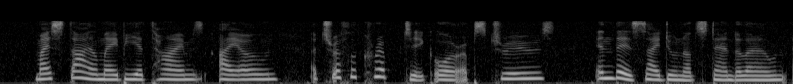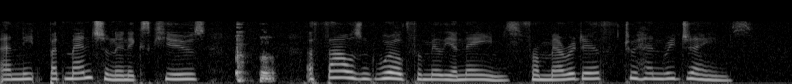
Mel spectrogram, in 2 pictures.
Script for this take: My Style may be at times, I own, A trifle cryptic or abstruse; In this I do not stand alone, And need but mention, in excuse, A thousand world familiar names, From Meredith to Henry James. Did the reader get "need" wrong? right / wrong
right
